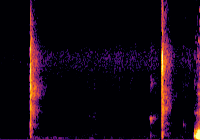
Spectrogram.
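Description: A pause with near-total silence, broken by a short, faint click about a third of a second in and another about a second and a half in. A louder brief sound comes at the very end as a man's voice begins.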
